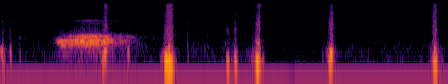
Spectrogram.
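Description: A quiet pause broken by about six faint, irregularly spaced soft taps or clicks, with a brief faint hum of a voice about half a second in.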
